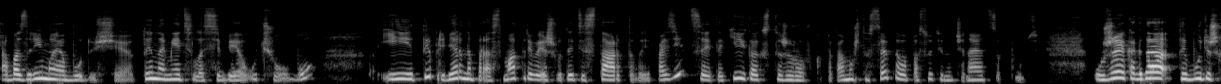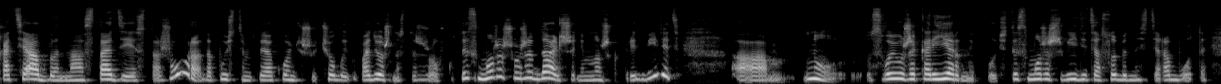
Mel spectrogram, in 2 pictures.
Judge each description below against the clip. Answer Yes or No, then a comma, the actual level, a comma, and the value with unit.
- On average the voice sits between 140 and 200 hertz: No, high, 225 Hz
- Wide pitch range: No, average, 3.6 semitones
